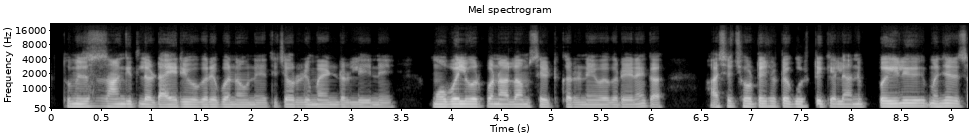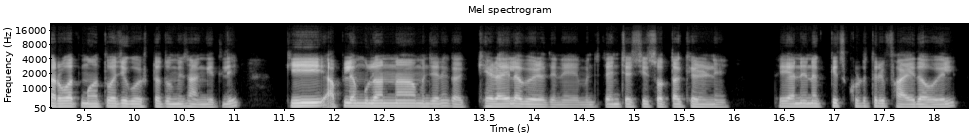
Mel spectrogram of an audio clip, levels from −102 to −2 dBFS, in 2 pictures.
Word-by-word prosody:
तुम्ही 120 Hz, 0 st, +1 dB
जसं 120 Hz, +1 st, -4 dB
सांगितलं 120 Hz, -2 st, 0 dB
डायरी 105 Hz, +2 st, +1 dB
वगैरे 110 Hz, 0 st, -1 dB
बनवणे, 105 Hz, -1 st, -4 dB
त्याच्यावर 105 Hz, +1 st, -5 dB
रिमाइंडर 105 Hz, 0 st, -3 dB
लिहिणे, 100 Hz, -1 st, -6 dB, 0.5 s
मोबाईलवर 115 Hz, +1 st, +4 dB
पण 120 Hz, -2 st, +1 dB
अलार्म 110 Hz, 0 st, +1 dB
सेट 105 Hz, -3 st, -3 dB
करणे 100 Hz, 0 st, -4 dB
वगैरे. 100 Hz, 0 st, -4 dB
नाही 120 Hz, +4 st, -3 dB
का? -, -, -1 dB, 0.6 s
अशा 110 Hz, +4 st, -2 dB
छोट्या-छोट्या 120 Hz, 0 st, 0 dB
गोष्टी 115 Hz, +2 st, -2 dB
केल्या. 115 Hz, -2 st, -3 dB
आणि 115 Hz, +1 st, -3 dB, 0.2 s
पहिली 135 Hz, +1 st, +4 dB
म्हणजे 130 Hz, +1 st, +1 dB
सर्वात 130 Hz, +1 st, +2 dB
महत्त्वाची 125 Hz, +1 st, +1 dB
गोष्ट 120 Hz, 0 st, -2 dB
तुम्ही 120 Hz, 0 st, -2 dB
सांगितली, 110 Hz, +1 st, -3 dB, 0.5 s
की 145 Hz, +3 st, +9 dB
आपल्या 140 Hz, -2 st, +4 dB
मुलांना 130 Hz, 0 st, +2 dB
म्हणजे 125 Hz, -1 st, -2 dB
नाही 135 Hz, +2 st, -5 dB
का, 115 Hz, -, -2 dB, 0.2 s
खेळायला 120 Hz, 0 st, +3 dB
वेळ 110 Hz, -1 st, +2 dB
देणे 100 Hz, -1 st, -7 dB
म्हणजे 100 Hz, +1 st, -11 dB
त्यांच्याशी 110 Hz, +1 st, -2 dB
स्वतः 115 Hz, 0 st, 0 dB
खेळणे. 105 Hz, -3 st, -3 dB
तर 105 Hz, +4 st, -12 dB
याने 125 Hz, +1 st, +2 dB
नक्कीच 125 Hz, +2 st, -2 dB
कुठेतरी 130 Hz, 0 st, -4 dB
फायदा 110 Hz, -1 st, +1 dB
होईल 110 Hz, +4 st, -1 dB
115 Hz, 155 wpm, -25 LUFS, 105-125 Hz, 0.6 s, की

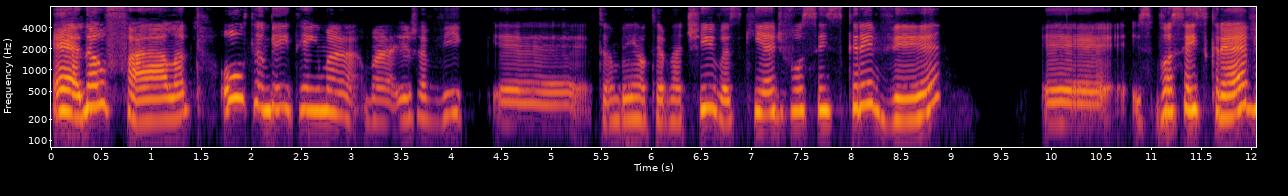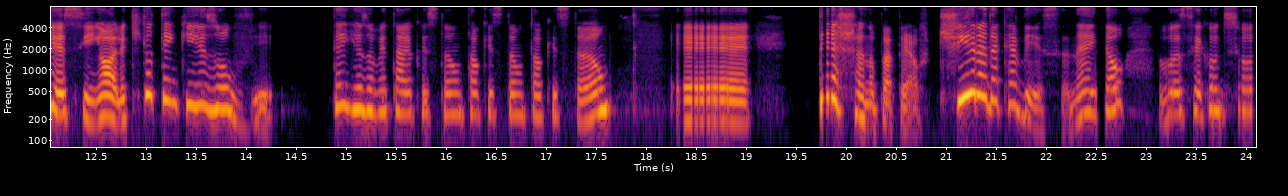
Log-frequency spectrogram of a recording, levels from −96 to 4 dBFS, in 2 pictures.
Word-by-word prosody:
É, 250 Hz, -3 st, +6 dB
não 300 Hz, +5 st, +4 dB
fala. 195 Hz, 0 st, 0 dB, 0.3 s
Ou 410 Hz, -5 st, +4 dB
também 285 Hz, -4 st, -2 dB
tem 270 Hz, +1 st, -3 dB
uma 245 Hz, -6 st, -2 dB
uma 190 Hz, 0 st, -10 dB, 0.2 s
eu 195 Hz, +1 st, -6 dB
já 210 Hz, -1 st, -9 dB
vi, 215 Hz, +5 st, -12 dB, 0.3 s
eh, 165 Hz, -2 st, -9 dB
também 195 Hz, +2 st, -6 dB
alternativas 185 Hz, +4 st, -3 dB
que 255 Hz, -2 st, -3 dB
é 240 Hz, +2 st, 0 dB
de 250 Hz, -, -12 dB
você 265 Hz, +1 st, -3 dB
escrever 265 Hz, -, 0 dB, 1.0 s
eh, 170 Hz, -, -3 dB, 0.2 s
es 370 Hz, -1 st, -12 dB
você 255 Hz, +4 st, +1 dB
escreve 270 Hz, +1 st, +4 dB
assim: 210 Hz, -4 st, 0 dB
“Olha, 200 Hz, -4 st, +5 dB
que 410 Hz, -, -18 dB
que 450 Hz, -, +4 dB
eu 445 Hz, -, +7 dB
tenho 375 Hz, -5 st, 0 dB
que 325 Hz, 0 st, 0 dB
resolver? 280 Hz, -, -2 dB, 0.6 s
Tem 310 Hz, 0 st, -1 dB
que 275 Hz, -, +1 dB
resolver 260 Hz, -2 st, 0 dB
tal 240 Hz, -2 st, -5 dB
questão, 235 Hz, 0 st, -9 dB
tal 230 Hz, 0 st, -7 dB
questão, 225 Hz, -1 st, -9 dB
tal 215 Hz, -1 st, -8 dB
questão”, 215 Hz, +5 st, -1 dB, 0.7 s
eh, 185 Hz, -2 st, +2 dB, 0.8 s
deixa 270 Hz, -, +3 dB
no 165 Hz, -, -6 dB
papel. -, -, -6 dB, 0.2 s
Tira 435 Hz, +3 st, +10 dB
da 370 Hz, -1 st, -2 dB
cabeça, 325 Hz, -, -8 dB
né? 240 Hz, +4 st, -4 dB
Então 265 Hz, +6 st, -3 dB, 0.3 s
você 235 Hz, 0 st, -5 dB
condiciona 260 Hz, +1 st, -8 dB
240 Hz, 125 wpm, -25 LUFS, 195-280 Hz, 1.0 s, Tira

